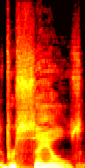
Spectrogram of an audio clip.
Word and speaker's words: Versailles: And Versailles is pronounced Versailles here in Kentucky, which sounds funny to outsiders, but that's the way we talk here.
